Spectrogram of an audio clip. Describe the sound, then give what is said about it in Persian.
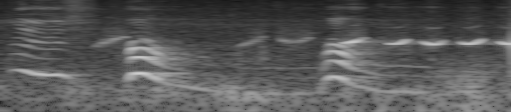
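A dog whimpers and whines in high, wavering tones that fall away, then gives a run of a few short, evenly spaced high whines at the end. “ببخشین آقا، میشه به این سگتون بگین پوزشو بکشه کنار؟”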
